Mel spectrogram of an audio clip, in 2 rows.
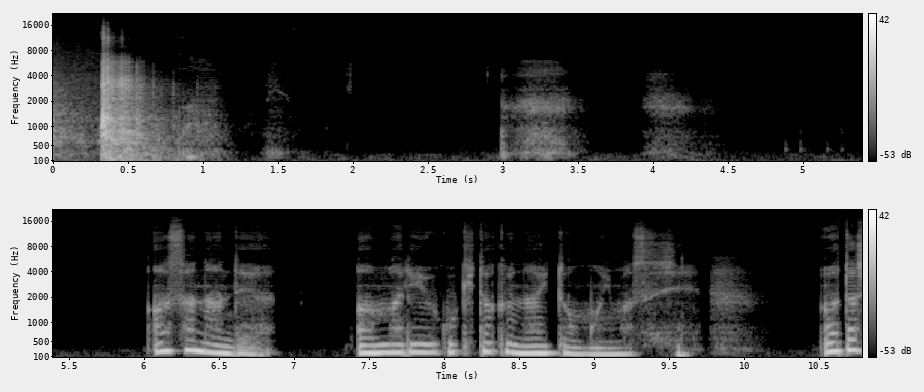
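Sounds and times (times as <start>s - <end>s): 
door pushed shut: 0.0s - 1.0s
speech: 6.1s - 10.7s.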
